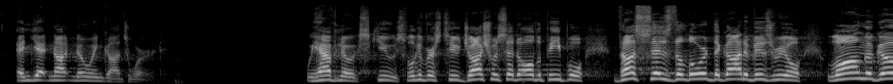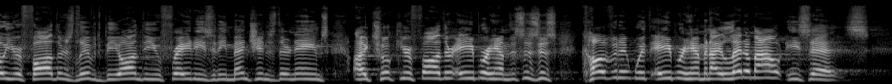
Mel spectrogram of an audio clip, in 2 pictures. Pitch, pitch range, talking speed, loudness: 245 Hz, 220-265 Hz, 200 wpm, -22 LUFS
